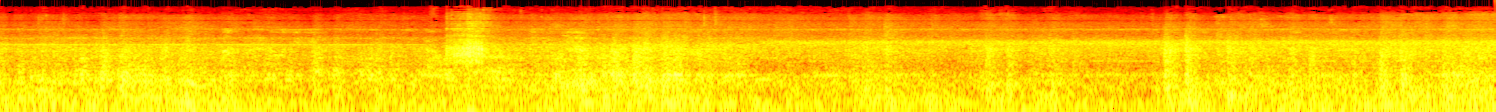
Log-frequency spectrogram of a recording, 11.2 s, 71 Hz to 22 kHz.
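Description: A Tokyu 2020 series electric train running at speed, heard from inside the car: a steady wheel-on-rail rumble with rail-joint clatter. About three and a half seconds in there is a short rush of noise, and the rumble is a little louder afterwards as the train runs through a tunnel.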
